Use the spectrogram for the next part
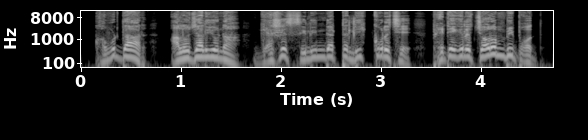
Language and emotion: Bengali, fearful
